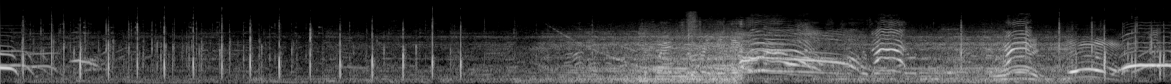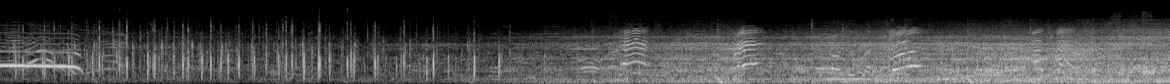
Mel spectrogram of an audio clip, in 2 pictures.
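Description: Martial arts students shouting kiai, short sharp cries through the middle with one long held shout, during a form performed over background music with a steady beat.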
